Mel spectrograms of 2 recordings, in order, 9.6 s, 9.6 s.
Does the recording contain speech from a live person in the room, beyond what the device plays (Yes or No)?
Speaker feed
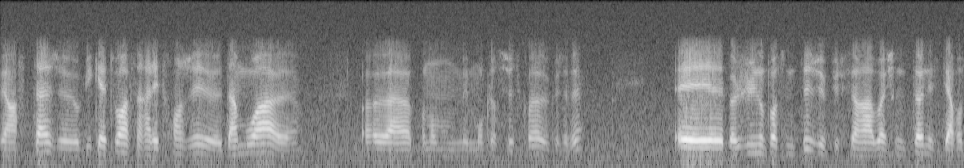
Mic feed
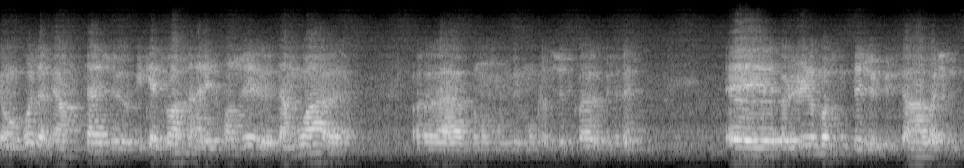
No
